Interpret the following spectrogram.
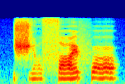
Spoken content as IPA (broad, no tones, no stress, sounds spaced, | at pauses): ʃ i̤ sˤ ɛ f ɔ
